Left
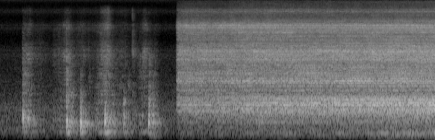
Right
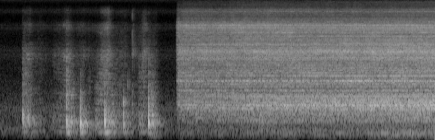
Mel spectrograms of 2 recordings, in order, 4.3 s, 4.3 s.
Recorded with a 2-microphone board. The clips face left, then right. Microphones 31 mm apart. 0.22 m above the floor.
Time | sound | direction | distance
0.2 | running footsteps | 10° right (ahead or behind) | 1.3 m
1.8 | a hair dryer | 20° left (ahead or behind) | 1.4 m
